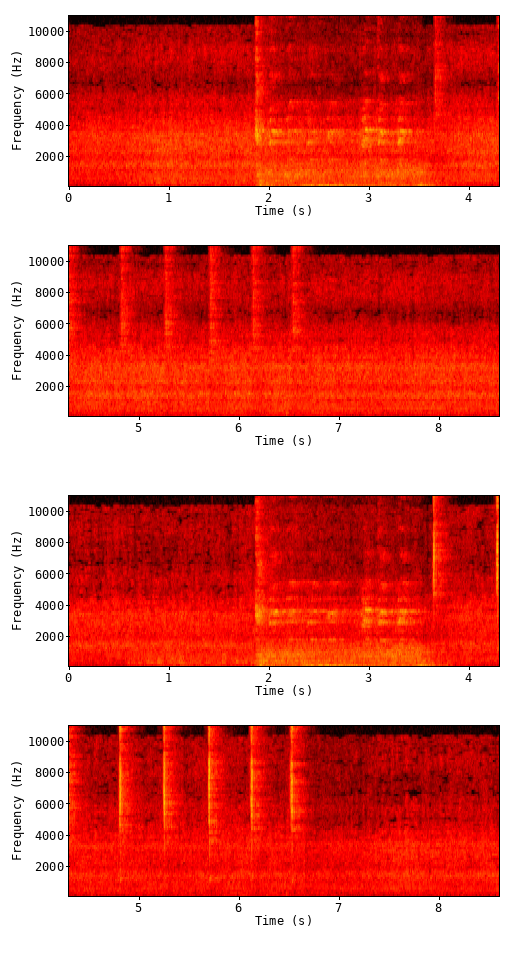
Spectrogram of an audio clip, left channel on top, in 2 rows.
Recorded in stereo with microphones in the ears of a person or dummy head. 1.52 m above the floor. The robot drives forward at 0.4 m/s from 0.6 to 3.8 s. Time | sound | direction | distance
1.9 | a bird | 10° left (ahead or behind) | 3.5 m
3.6 | ticking | 65° right (ahead or behind) | 1.6 m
